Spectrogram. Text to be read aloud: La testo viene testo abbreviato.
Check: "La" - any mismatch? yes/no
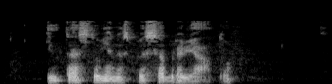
yes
